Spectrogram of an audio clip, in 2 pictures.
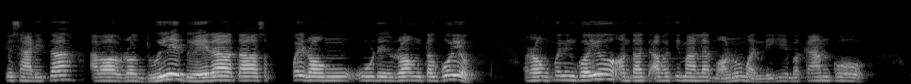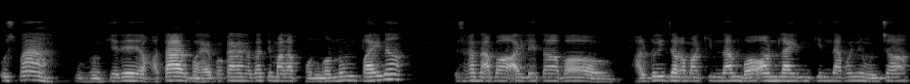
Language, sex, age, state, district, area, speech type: Nepali, female, 60+, West Bengal, Kalimpong, rural, spontaneous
